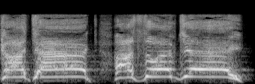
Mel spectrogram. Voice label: US threat mg, battlechatter, english

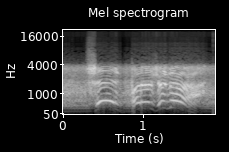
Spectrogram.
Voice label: bomb success, mood high, speech ru; War Thunder

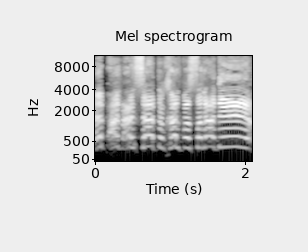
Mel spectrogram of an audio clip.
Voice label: order cover boxes, battle chatter, english

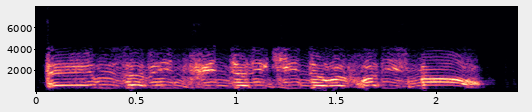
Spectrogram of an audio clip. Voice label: damaged water mood low, speech fr; War Thunder

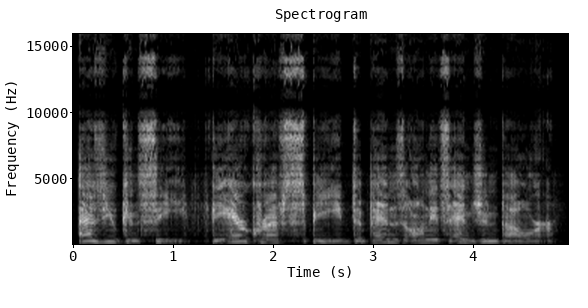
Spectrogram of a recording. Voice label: tutorial fighter throttle, english; War Thunder

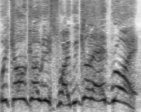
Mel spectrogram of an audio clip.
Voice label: voiceovers, US; english

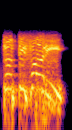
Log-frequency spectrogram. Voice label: leave vehicle, crew tanks italian; War Thunder

